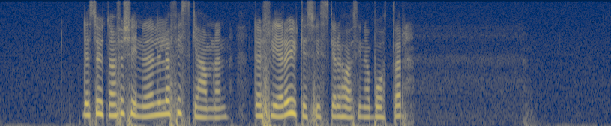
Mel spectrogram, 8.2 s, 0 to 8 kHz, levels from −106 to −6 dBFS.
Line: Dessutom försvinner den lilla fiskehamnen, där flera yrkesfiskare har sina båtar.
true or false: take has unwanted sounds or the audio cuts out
false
